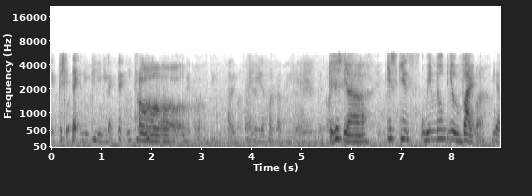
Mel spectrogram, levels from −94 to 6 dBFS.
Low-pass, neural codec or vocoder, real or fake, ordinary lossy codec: 5.4 kHz; codec, 24 kHz, 3 kbps, HILCodec; fake; Opus, 64 kbps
